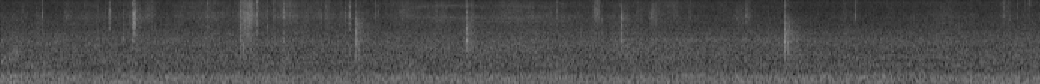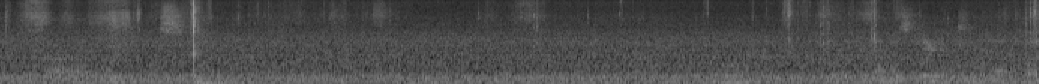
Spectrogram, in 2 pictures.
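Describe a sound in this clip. Playing cards are shuffled and flicked in hands with soft clicks.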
